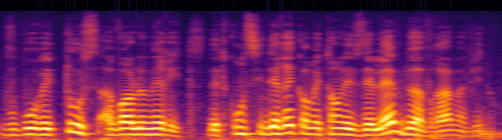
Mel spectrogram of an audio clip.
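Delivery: ordinary talk, nothing marked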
